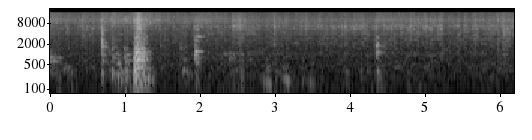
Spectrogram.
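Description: Thin-sliced beef strips sizzling in a hot cast iron pan, with a few knocks and scrapes of a utensil stirring them against the pan. The loudest knock comes about a second in.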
